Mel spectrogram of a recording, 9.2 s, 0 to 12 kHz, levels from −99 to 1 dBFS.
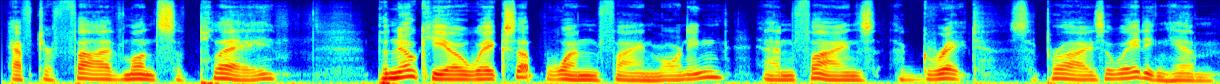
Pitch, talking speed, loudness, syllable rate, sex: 135 Hz, 120 wpm, -18 LUFS, 3.6 syllables/s, male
